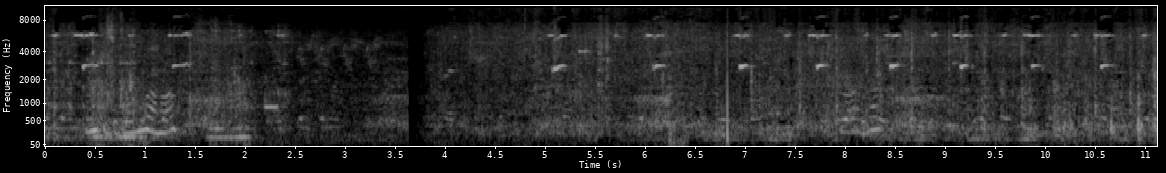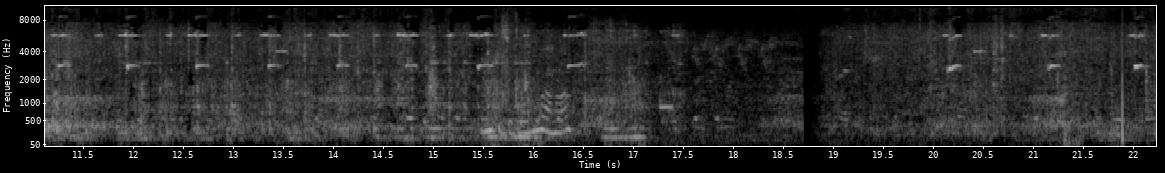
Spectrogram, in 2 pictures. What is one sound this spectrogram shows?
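A hand auger squeaks in a quick, steady rhythm as it is cranked into the ground.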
